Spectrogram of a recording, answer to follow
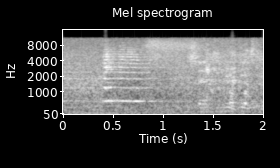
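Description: Motor vehicle engine running with a steady low rumble, and a short toot about half a second in.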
